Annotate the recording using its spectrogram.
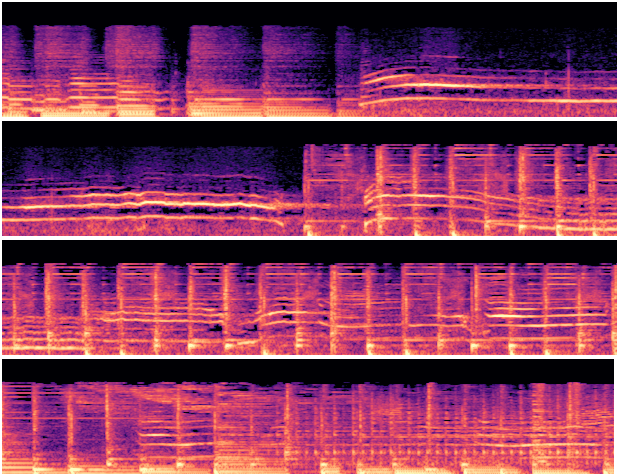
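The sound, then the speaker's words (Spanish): Long, drawn-out cat meows and yowling caterwauls rise and bend in pitch, loud, layered over lively rhythmic music with plucked and percussive beats, introducing the 'rincón del gato' segment of the radio show El Callejón del Hambre. “el rincón del gato, un lugar donde acurrucarse o soltarse el pelo, en el Callejón del Hambre.”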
